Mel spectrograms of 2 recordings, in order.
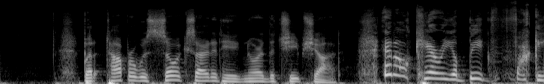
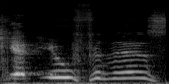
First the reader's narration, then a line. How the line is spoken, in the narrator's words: the golfer moaned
